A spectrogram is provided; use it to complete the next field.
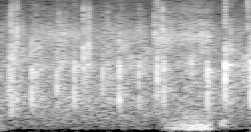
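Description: A short burst of audience applause: many hands clapping in a quick, uneven patter at moderate loudness, with a low rumble of murmuring underneath toward the end.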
